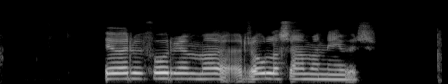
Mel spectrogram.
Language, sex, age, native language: Icelandic, female, 11, Icelandic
